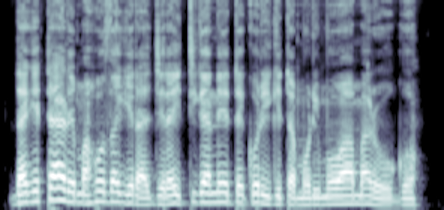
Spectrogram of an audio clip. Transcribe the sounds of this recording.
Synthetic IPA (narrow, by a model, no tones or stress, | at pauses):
daɣetaɾemaɦoðaɣeɾad͡ʑeɾaitiɣaneːtɛkoɾiɣitamoɾimɔwamaɾoːɣɔ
